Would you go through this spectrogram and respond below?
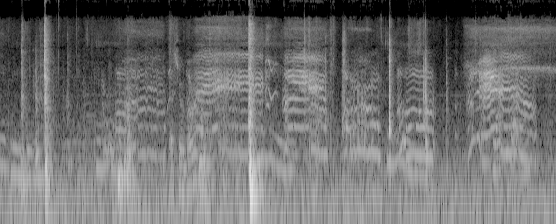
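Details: Short, thin, high-pitched cries and fussing from a newborn girl in the NICU after an unexpected C-section birth, mixed with adult voices and clatter in a busy room; newborn cry.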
